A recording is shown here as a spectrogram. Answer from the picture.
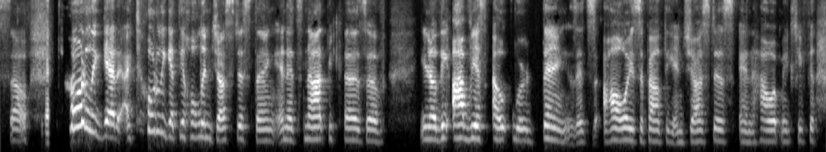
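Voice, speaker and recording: An unremarkable speaking voice from a woman, medium in pitch with ordinary pitch variation, at a moderate pace with big swings in loudness, over a quiet background. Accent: American. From East Coast US. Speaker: talk show host.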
